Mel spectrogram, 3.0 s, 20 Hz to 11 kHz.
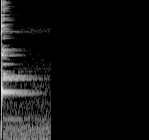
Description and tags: Megabottle - 25 - Audio - Audio 25
Various hits of a stainless steel drinking bottle half filled with water, some clumsier than others.
bottle, ting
